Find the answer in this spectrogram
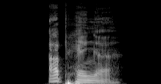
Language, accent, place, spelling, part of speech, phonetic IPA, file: German, Germany, Berlin, abhänge, verb, [ˈapˌhɛŋə], De-abhänge.ogg
- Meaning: inflection of abhängen: 1. first-person singular dependent present 2. first/third-person singular dependent subjunctive I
